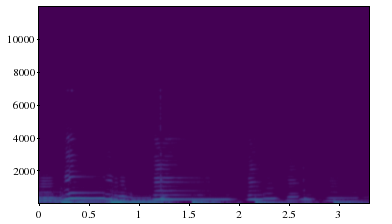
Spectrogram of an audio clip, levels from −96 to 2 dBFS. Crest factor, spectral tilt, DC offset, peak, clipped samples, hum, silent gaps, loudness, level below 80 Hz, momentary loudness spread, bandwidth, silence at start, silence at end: 16 dB; -7.5 dB/octave; under 0.1%; -50 dBFS; under 0.1%; none; none; -66 LUFS; -80 dBFS; 5 LU; 5 kHz; 0 s; 0 s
